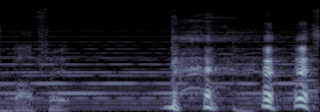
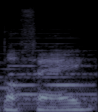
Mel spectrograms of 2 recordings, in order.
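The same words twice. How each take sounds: First: Every syllable is sounded out as spelled. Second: The word is said in its usual way. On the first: The speaker calls it wrong. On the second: The speaker calls it right.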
